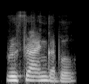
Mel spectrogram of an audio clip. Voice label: "refrangible", Indian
